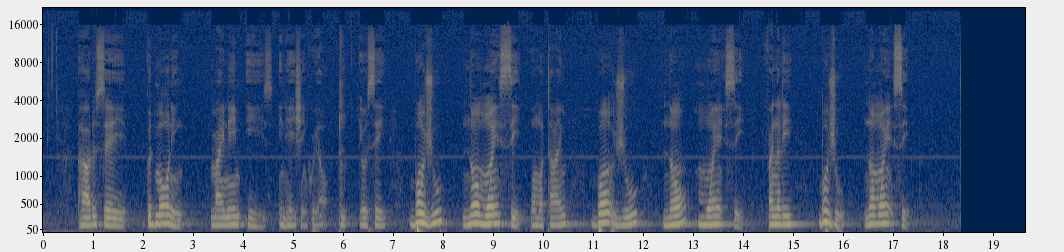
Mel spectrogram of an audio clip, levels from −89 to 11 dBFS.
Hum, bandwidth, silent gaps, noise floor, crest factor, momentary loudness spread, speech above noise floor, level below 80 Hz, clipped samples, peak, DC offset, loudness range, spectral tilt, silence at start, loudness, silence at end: none; over 20 kHz; none; -53 dBFS; 20 dB; 16 LU; 27 dB; -44 dBFS; under 0.1%; -8 dBFS; under 0.1%; 6 LU; -6 dB/octave; 0 s; -27 LUFS; 2.25 s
